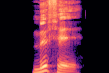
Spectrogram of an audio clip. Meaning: inflection of müffeln: 1. first-person singular present 2. singular imperative
- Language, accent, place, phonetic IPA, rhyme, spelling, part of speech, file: German, Germany, Berlin, [ˈmʏfl̩], -ʏfl̩, müffel, verb, De-müffel.ogg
